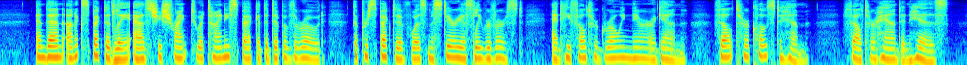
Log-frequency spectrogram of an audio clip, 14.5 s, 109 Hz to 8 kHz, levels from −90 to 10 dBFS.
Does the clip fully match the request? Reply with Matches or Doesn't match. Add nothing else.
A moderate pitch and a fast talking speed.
Doesn't match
